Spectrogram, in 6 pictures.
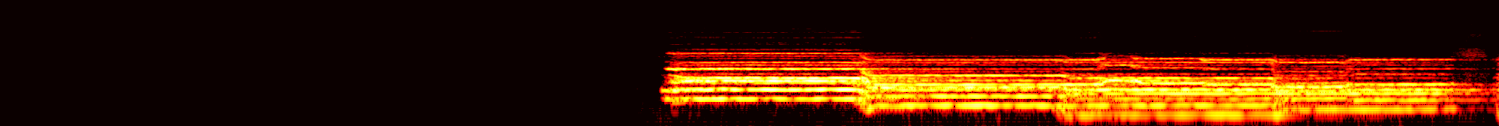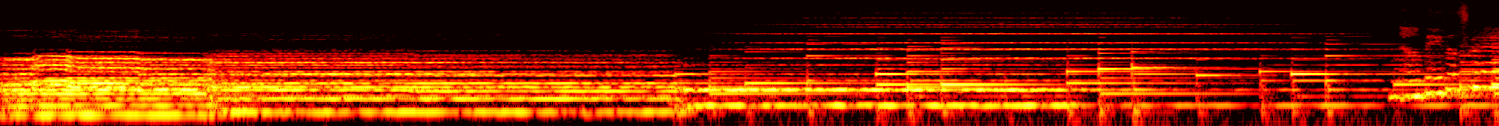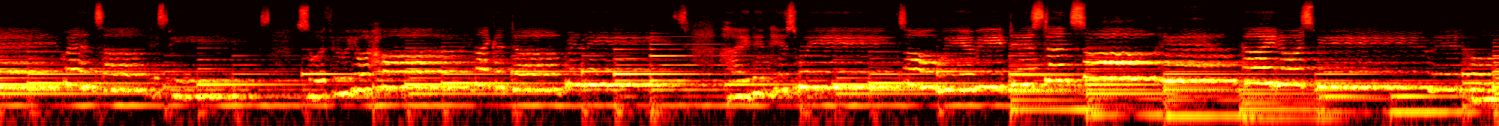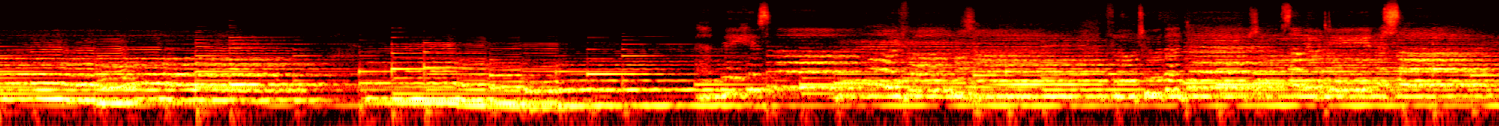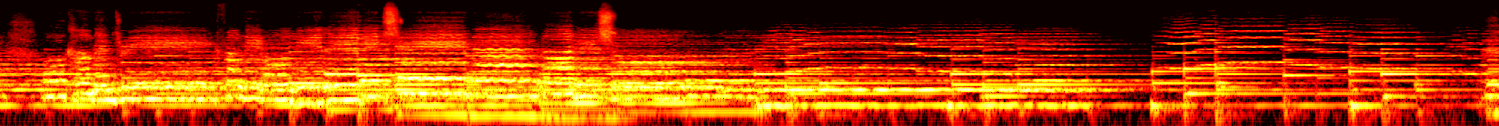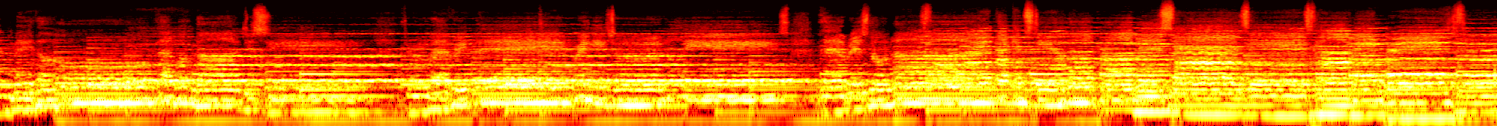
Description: with remarkable restraint and sensitivity
Voicing SATB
